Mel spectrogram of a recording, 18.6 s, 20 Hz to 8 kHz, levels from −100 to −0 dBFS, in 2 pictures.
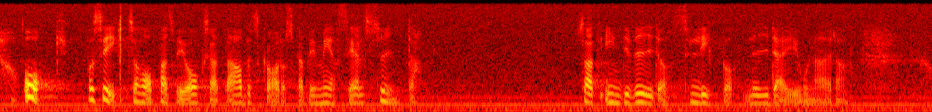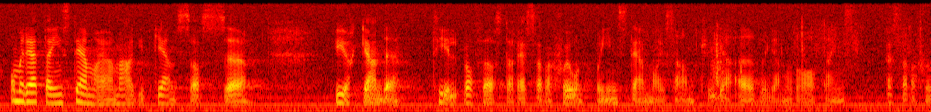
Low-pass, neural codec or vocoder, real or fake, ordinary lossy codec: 7.2 kHz; none; real; none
